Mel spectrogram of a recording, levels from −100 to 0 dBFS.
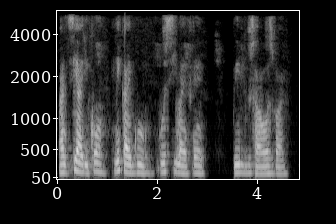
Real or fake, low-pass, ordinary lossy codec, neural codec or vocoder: real; 5.4 kHz; AAC, 24 kbps; none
